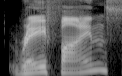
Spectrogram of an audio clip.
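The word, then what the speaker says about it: Ralph Fiennes: Ray Fiennes, I believe, is how he likes to pronounce his name.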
